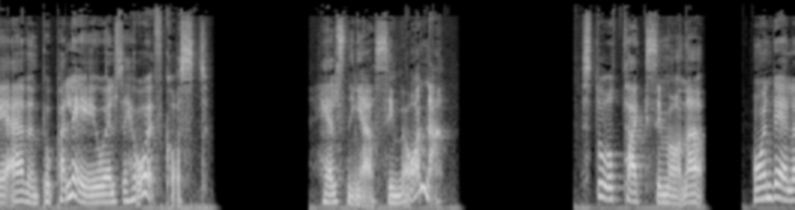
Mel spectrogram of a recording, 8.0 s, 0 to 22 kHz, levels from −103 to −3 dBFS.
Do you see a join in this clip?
yes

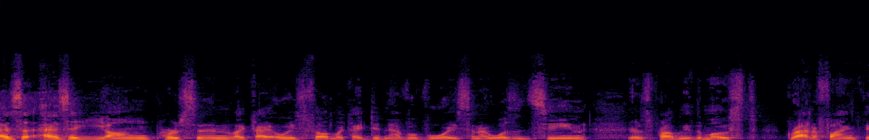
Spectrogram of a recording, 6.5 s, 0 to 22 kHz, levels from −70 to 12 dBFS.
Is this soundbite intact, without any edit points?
no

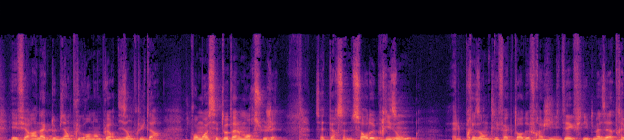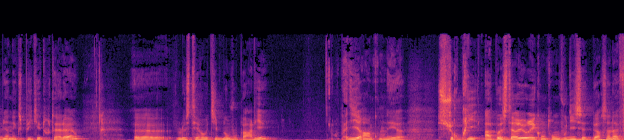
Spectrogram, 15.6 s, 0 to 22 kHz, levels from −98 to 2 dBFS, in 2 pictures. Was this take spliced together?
yes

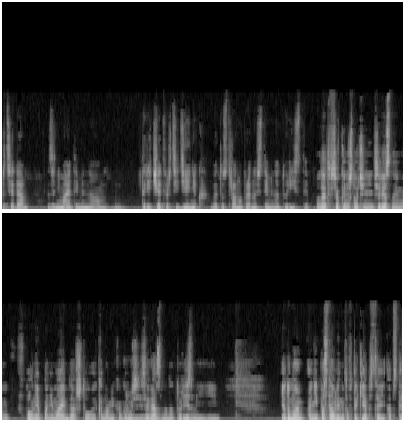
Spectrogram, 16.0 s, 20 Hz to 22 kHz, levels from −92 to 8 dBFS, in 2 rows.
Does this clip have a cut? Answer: yes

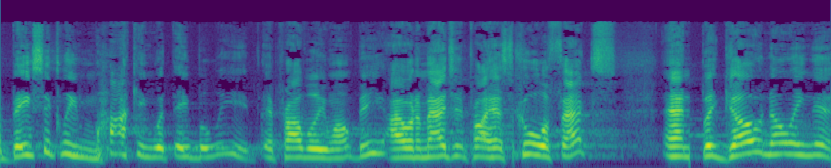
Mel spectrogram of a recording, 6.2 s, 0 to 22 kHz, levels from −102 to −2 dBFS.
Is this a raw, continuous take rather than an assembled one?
no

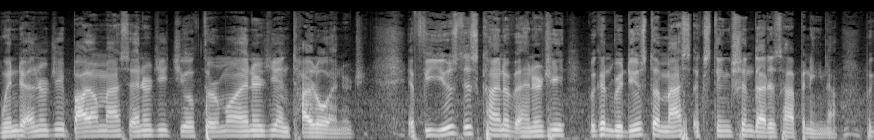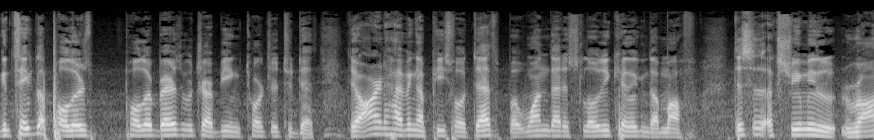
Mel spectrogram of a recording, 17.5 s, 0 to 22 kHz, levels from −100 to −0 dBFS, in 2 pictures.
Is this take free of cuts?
yes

